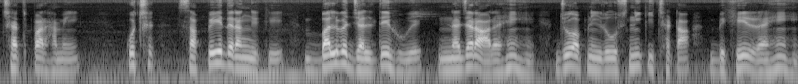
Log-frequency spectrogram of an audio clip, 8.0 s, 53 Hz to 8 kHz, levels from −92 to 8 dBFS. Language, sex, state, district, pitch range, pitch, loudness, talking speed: Hindi, male, Chhattisgarh, Rajnandgaon, 115-145 Hz, 125 Hz, -20 LUFS, 165 wpm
